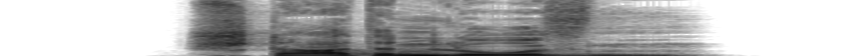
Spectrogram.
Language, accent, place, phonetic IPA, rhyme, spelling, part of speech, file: German, Germany, Berlin, [ˈʃtaːtn̩loːzn̩], -aːtn̩loːzn̩, staatenlosen, adjective, De-staatenlosen.ogg
- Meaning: inflection of staatenlos: 1. strong genitive masculine/neuter singular 2. weak/mixed genitive/dative all-gender singular 3. strong/weak/mixed accusative masculine singular 4. strong dative plural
